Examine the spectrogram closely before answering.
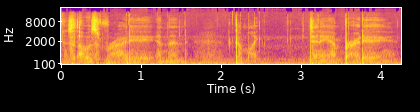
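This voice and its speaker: Whispering in a relaxed tone at a moderate pace, the speaker is heard over noticeable background noise. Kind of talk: whispered ASMR ramble about recent life events. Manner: whispered, soft, relaxed, casual.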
